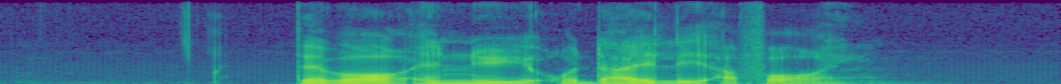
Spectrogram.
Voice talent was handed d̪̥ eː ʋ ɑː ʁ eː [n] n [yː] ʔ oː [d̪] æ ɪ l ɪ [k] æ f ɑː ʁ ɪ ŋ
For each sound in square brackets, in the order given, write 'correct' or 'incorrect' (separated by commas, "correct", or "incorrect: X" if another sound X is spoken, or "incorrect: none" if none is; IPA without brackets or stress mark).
correct, correct, correct, incorrect: ʔ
